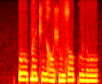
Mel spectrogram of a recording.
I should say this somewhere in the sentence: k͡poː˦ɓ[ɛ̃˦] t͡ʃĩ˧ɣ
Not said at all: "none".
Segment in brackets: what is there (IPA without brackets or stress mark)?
ɛ̃˦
